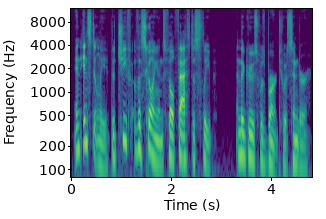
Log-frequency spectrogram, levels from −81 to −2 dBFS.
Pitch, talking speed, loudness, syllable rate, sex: 140 Hz, 225 wpm, -22 LUFS, 5.6 syllables/s, male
